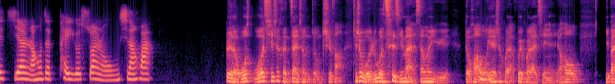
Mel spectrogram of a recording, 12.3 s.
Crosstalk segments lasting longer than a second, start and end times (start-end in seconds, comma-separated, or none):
none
